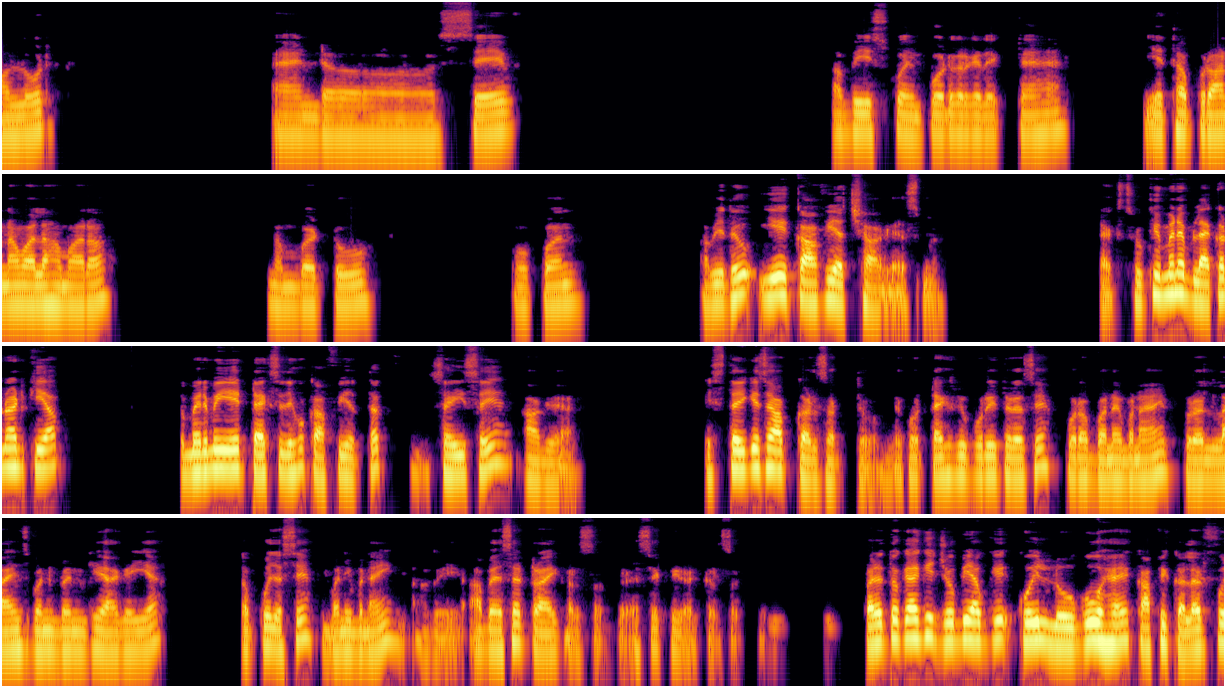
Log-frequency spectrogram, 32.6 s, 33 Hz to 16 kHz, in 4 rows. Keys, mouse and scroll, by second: 3.0 click, 4.2 click, 6.1 click, 6.9 click, 7.7 click, 10.5 click, 11.9-12.6 scroll up 6, 22.5 click, 23.4 click, 24.2 click, 24.9 click, 25.4 click, 25.9 click, 26.7 click, 27.5 click, 28.1 click, 28.7 click, 29.7 click, 30.9 click.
